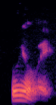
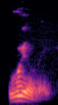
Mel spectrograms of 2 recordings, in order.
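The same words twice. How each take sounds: First: British "really" with relaxed, unrounded R; British English accent. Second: Loud American "really" with W-like R; American English accent. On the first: Teacher alternates accents for learners, relaxed British "really". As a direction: spread the lips for a loose British "really". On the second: Teacher alternates accents for learners, loud American "really". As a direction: round the lips for an American "really", punched louder. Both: Shown as a demonstration. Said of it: "交互にこの単語の発音をやっています".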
